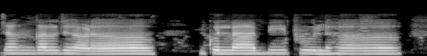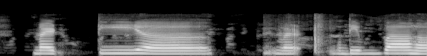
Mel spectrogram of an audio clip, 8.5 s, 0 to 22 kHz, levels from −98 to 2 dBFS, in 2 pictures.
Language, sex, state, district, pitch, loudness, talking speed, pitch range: Hindi, female, Jharkhand, Sahebganj, 215 Hz, -17 LUFS, 75 wpm, 200-220 Hz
